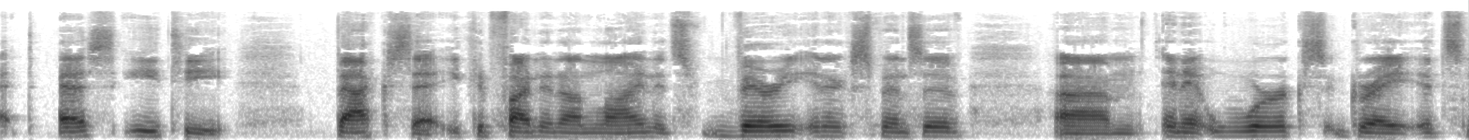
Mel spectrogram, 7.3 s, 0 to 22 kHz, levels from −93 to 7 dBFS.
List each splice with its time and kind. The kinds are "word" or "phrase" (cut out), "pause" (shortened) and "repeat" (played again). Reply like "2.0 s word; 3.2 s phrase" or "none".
none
